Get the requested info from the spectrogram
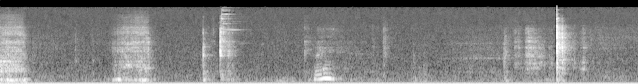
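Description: Small file rasping on a cow-bone fish hook blank, a few short strokes, while the front is evened up and tapered. Near the end a sharp, loud clack as the steel file is set down on the wooden board.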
